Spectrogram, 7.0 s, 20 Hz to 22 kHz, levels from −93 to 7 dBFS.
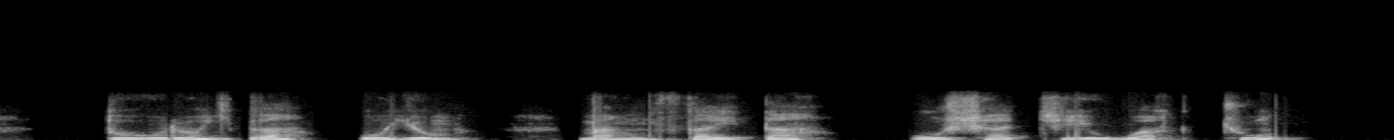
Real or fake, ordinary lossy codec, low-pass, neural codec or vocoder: fake; Opus, 24 kbps; 7.2 kHz; vocoder, 22.05 kHz, 80 mel bands, Vocos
